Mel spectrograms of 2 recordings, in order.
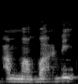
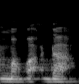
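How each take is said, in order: First: The second word ends in an i vowel. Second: The second word ends in an a vowel. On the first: "tidak boleh" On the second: "Tidak boleh dibaca amma ba'da"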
